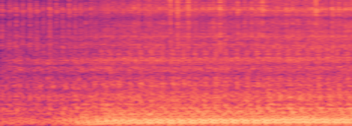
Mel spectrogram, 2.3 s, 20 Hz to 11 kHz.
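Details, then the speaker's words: 1985 Honda Spree scooter, carbs cleaned and swapped, straight fuel lines: at full throttle engine drones low and flat without climbing revs, bogging with no power; cause found as carbon-plugged muffler. "that will barely starts going full throttle any ideas what do I go to adjust carbs clean tor completely apart put it all back pretty sure it's clean all the way through full throttle again"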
